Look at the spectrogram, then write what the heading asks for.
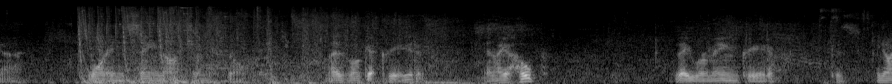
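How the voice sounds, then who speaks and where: A man giving rambling, monotone commentary while playing a video game, with many fillers. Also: sits low, vocal fry. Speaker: gaming video creator. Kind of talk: casual gameplay commentary. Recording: steady background noise.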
